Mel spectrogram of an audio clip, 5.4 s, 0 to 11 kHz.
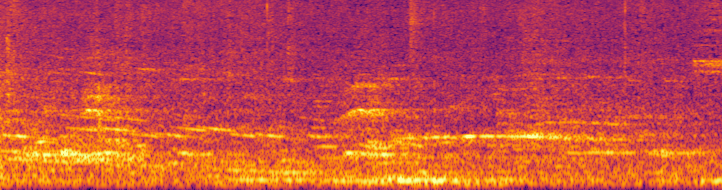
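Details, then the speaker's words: EV scooter hub motor after throttle replacement with a 3-speed-mode, parking-button throttle; run in modes one to three. Quiet electric whine rising and steadying as throttle opens, no cutting out or stutter; normal hub motor run. "Throttle on చేసి చూద్దాం. నేను throttle అయితే తిప్పుతున్నాను."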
